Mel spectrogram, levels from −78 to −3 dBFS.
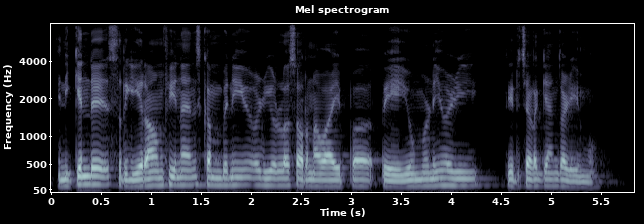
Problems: low volume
